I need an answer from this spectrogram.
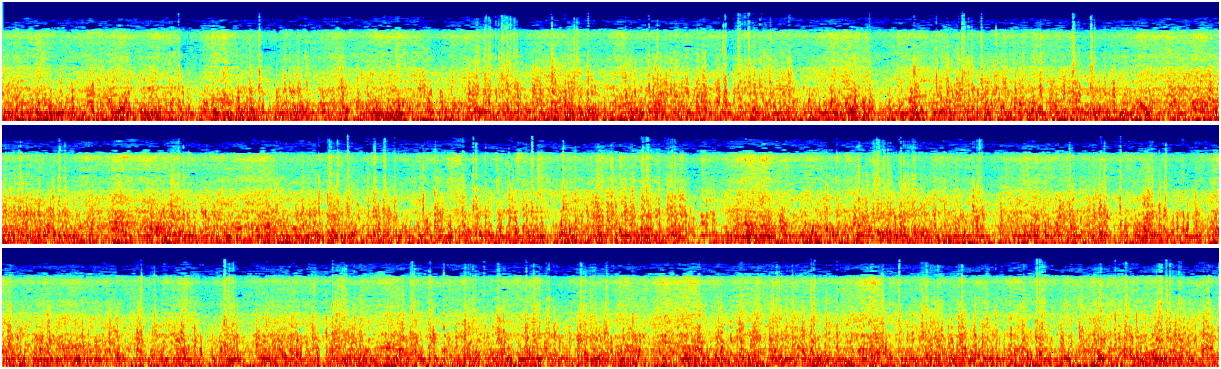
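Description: Passenger train running at speed: a steady rush of wheel and rail noise with scattered faint clicks, mixed with wind buffeting the microphone.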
